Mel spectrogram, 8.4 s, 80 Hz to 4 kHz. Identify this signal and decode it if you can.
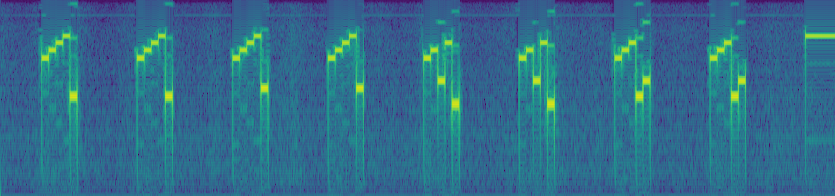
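Five-tone selective call (ZVEI), heard as quick runs of five tones, tones of about 80 ms. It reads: 89003 89003 89004 89004 89502 89502 89035 89035
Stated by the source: ZVEI five-tone call 89001 received by SDR, recorded by feuerwehr-orlamuende.org fire brigade.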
